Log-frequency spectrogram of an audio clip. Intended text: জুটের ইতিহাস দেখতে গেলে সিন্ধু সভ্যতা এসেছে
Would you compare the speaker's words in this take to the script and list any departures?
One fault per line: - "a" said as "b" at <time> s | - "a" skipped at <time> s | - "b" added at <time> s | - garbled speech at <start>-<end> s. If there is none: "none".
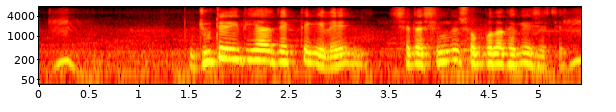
- "সেটা" added at 3.5 s
- "থেকে" added at 4.7 s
